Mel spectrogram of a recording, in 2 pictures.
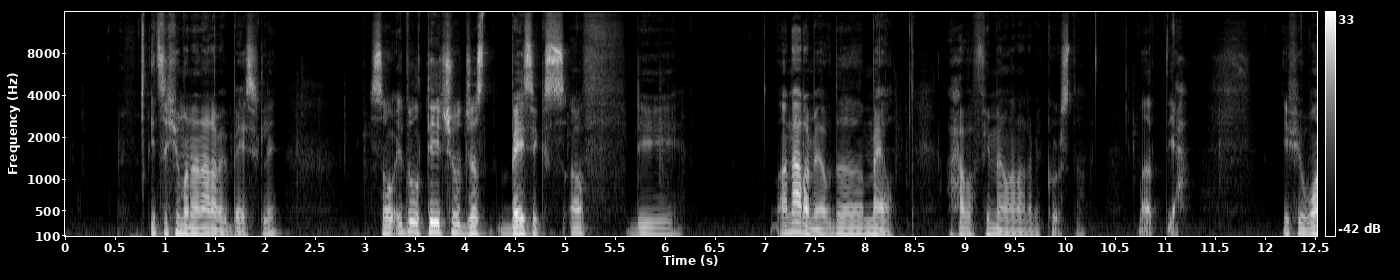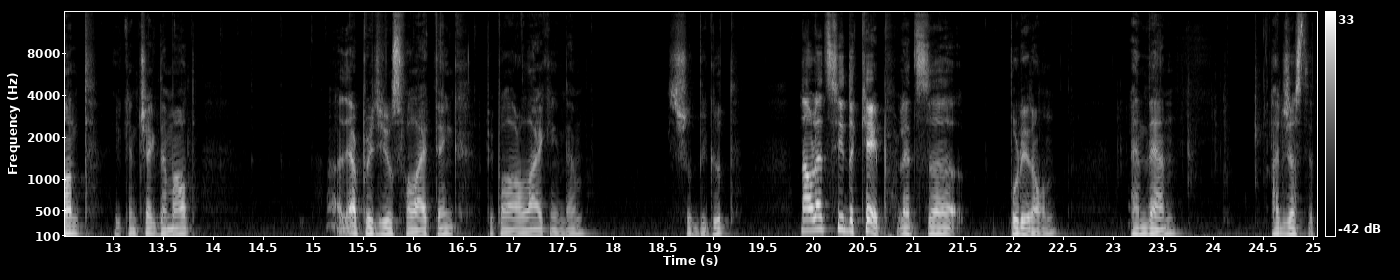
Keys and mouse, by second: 5.9 2, 22.1-25.0 alt+right drag.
